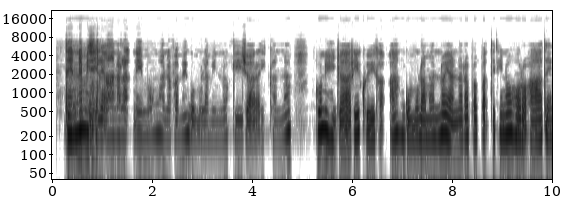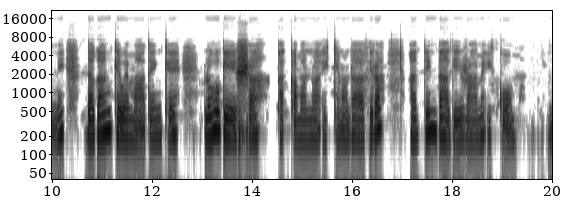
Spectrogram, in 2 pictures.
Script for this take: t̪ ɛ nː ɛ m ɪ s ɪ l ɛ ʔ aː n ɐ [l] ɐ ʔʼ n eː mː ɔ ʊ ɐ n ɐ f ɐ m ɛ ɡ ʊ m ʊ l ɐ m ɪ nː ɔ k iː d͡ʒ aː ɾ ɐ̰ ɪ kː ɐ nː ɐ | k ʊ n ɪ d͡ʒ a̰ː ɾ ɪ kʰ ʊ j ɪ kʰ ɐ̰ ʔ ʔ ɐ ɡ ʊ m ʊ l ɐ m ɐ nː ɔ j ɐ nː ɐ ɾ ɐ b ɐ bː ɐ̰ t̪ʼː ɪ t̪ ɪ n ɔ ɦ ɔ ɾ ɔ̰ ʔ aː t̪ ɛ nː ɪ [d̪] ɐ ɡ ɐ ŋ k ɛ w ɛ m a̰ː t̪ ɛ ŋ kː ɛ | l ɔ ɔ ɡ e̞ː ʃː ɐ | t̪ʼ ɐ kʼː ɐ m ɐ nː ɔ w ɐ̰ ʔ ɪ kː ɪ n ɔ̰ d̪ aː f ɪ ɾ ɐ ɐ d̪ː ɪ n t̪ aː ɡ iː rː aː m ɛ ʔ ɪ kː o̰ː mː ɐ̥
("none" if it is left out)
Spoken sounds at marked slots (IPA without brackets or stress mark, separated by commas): l, d̪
